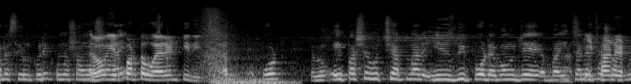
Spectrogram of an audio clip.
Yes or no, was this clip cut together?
yes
